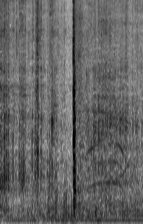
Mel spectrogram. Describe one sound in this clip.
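A skateboard lands with a sharp clack on the ground.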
